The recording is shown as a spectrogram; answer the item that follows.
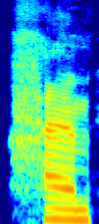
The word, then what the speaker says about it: ham: Make sure the pronunciation of ham is just from soft.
